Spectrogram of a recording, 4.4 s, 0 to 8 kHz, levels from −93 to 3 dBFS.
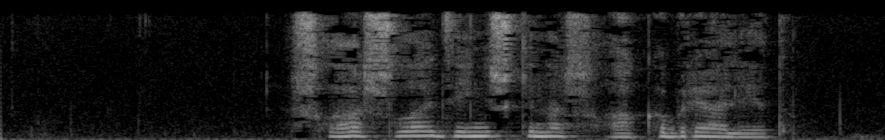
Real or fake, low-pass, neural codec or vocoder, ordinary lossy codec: real; 7.2 kHz; none; MP3, 32 kbps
